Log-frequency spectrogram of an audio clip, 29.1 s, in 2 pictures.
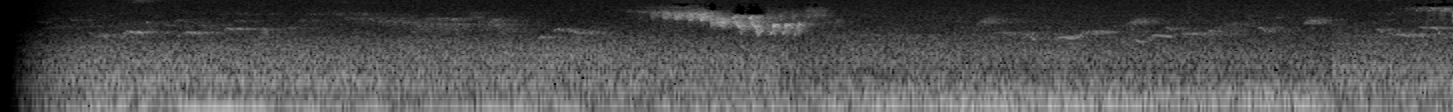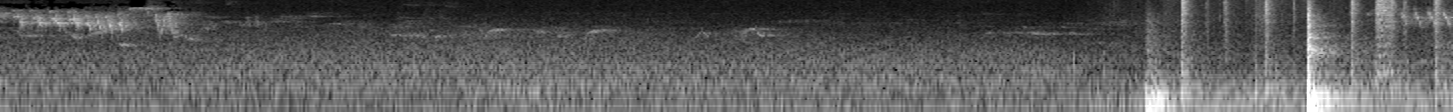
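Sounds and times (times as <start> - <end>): songbird chirps: 0.3 - 29.0
rapid trilling birdsong: 24.7 - 29.0.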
